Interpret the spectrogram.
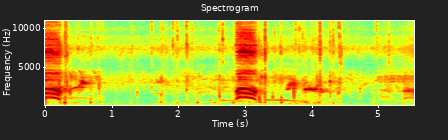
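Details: Crows squabbling over food give two loud, harsh, nasal caws, one at the start and one near the middle, with softer calls and clicks in between.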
